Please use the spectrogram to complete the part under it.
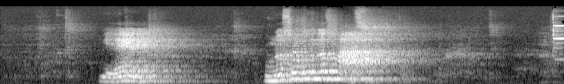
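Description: A woman speaks with energy, close to a microphone.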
